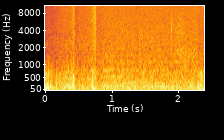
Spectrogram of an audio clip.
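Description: Steady hiss with a low electrical hum from the recording's microphone during a pause in speech, with a couple of faint clicks about half a second in.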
